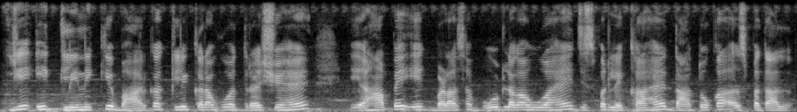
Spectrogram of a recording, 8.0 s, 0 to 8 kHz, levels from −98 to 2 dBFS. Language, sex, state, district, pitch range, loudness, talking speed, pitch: Hindi, male, Uttar Pradesh, Lalitpur, 160-195 Hz, -16 LUFS, 205 wpm, 175 Hz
